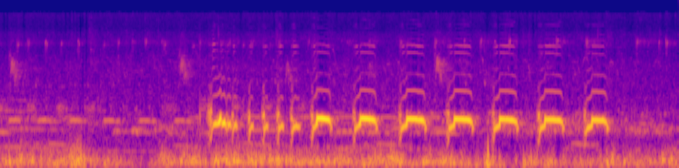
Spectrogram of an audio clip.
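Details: Local Indonesian zebra dove, a strong-voiced, melodious singer used as a lure to prompt quiet doves to sing: eight loud, clear cooing notes in a rhythmic run, each note slightly rising, following a softer stretch of steady background cooing.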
